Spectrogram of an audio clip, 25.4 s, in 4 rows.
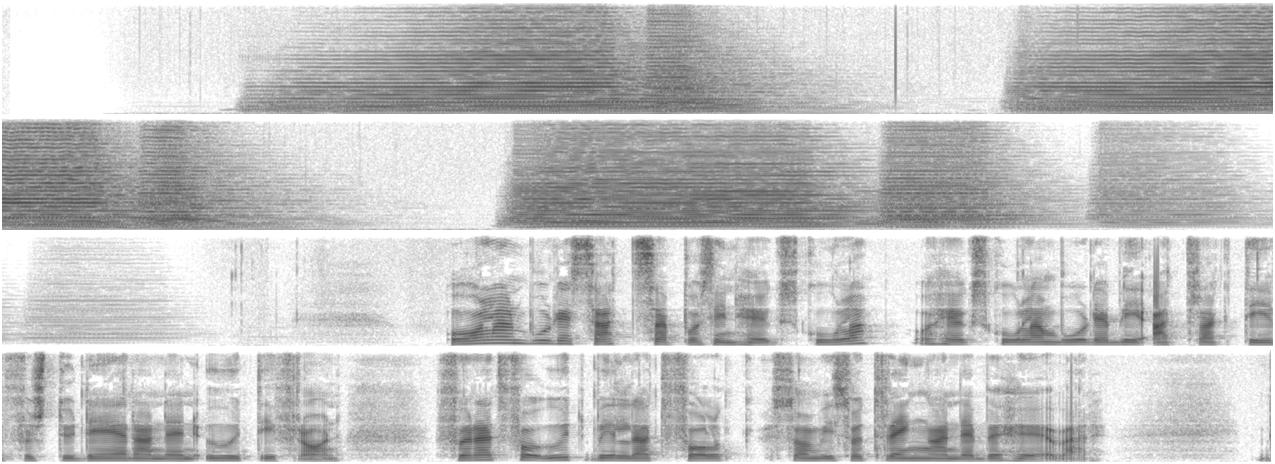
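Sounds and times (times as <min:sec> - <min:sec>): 
orchestral symphonic music: 0:00.7 - 0:13.8
speech: 0:15.3 - 0:24.6.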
